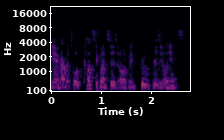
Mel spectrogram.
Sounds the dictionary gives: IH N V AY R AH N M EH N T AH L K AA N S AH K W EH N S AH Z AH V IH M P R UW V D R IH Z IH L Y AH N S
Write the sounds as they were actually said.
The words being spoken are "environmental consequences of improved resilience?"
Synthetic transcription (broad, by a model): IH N V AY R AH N M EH N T L K AA N S AH K W EH N S AH Z AH V IH M P R UW V D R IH Z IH L Y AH N S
